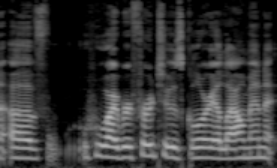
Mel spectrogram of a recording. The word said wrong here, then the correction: Loughman: It's Luffman It's spelled L-O-U-G-H-M-A-N, and Maureen tells me that it's Gloria Luffman.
